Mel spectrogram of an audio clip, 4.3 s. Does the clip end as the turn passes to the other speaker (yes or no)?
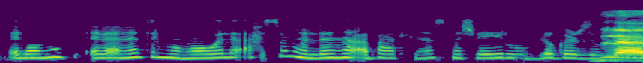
yes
